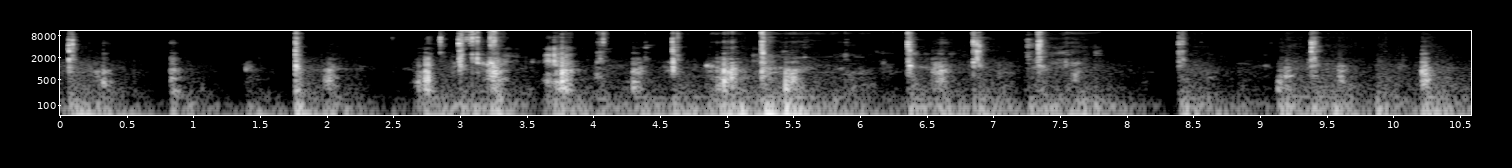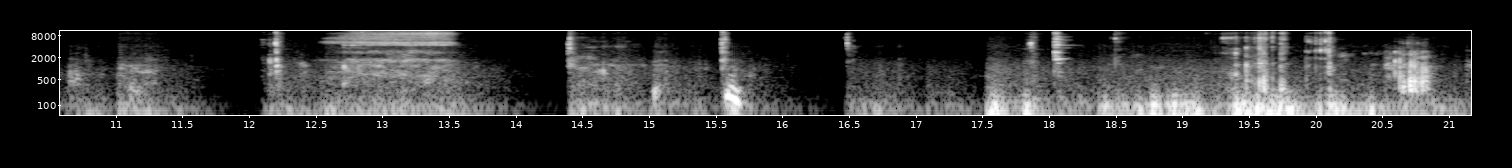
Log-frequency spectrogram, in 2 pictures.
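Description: Close-miked eating sounds: crunching and chewing crisp raw greens with wet mouth smacks, in short irregular bursts. A second-long crackling crunch comes just past halfway, and a single sharp knock, the loudest sound, comes about three quarters in.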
